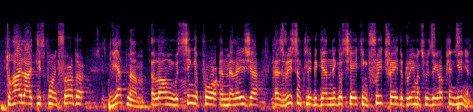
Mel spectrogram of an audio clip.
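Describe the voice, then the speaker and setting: Against noticeable background noise, a man with a Turkish accent speaks at a moderate pace in a high pitch, with ordinary pitch variation and very even loudness. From Turkey. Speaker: business association president. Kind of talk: formal speech. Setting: conference in parliament. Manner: formal.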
